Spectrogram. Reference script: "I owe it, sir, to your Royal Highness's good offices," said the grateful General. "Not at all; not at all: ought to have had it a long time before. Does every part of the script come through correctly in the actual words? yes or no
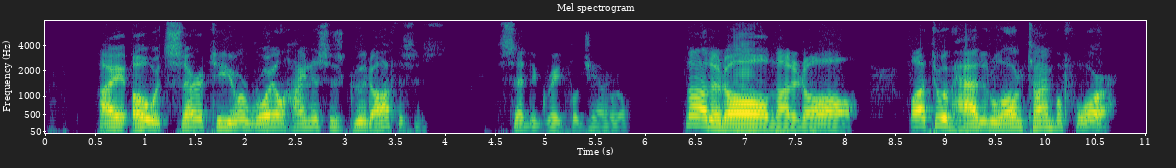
yes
